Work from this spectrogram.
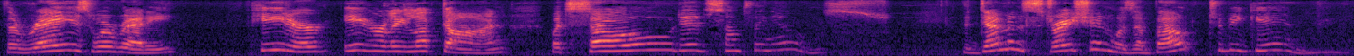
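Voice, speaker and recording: An older woman with a high voice reads a children's storybook aloud at a slow, unhurried pace. She tells it expressively, in simple words, pausing to explain things to a young listener like a grandmother at storytime. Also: animated, poor audio.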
